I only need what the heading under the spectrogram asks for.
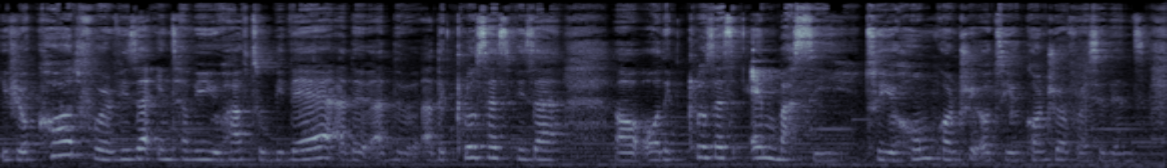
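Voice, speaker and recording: A woman's voice: medium pitch, a little fast, a little mellow, roomy sound, soft background music. A young Cameroonian woman, a vlogger, explaining a process in casual unscripted talk, often restarting and repeating phrases as she goes.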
